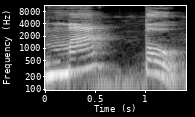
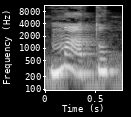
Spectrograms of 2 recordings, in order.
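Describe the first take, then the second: First: "mato" split MA... TO with a pause; two detached syllables, ma / to. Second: Said in the usual way. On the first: Shown as a demonstration. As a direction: dictate "mato" slowly in two separate beats. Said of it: "Eu posso pegar o ma de novo". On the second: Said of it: "eu vou formar a palavrinha mato".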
